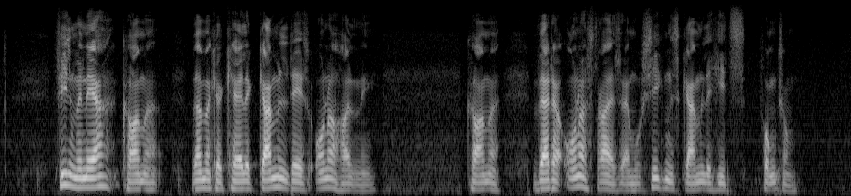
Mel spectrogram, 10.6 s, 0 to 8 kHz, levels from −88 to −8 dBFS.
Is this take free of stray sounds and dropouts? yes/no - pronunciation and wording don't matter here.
yes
